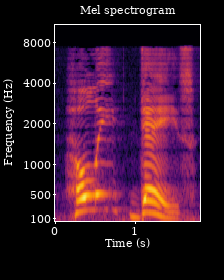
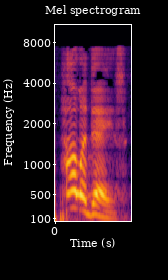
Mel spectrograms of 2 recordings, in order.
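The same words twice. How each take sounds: First: HOLY and DAYS drawn out slowly as separate words; slow, deliberate "Holy ... days"; split into two words. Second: Said in the usual way. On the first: Shown as a demonstration. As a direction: stretch "Holy days", weight on both words. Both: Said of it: "The word holidays means".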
